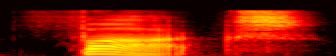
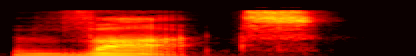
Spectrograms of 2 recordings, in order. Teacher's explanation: that the f is voiceless and the V is voiced so speakers in the far south tended to voice that F sound thereby making it a v · are very similar sounds the only difference is that the f is voiceless and the V is voiced so speakers in the far south tended to voice that F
